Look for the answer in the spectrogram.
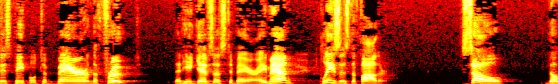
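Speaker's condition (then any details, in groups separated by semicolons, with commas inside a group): No condition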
